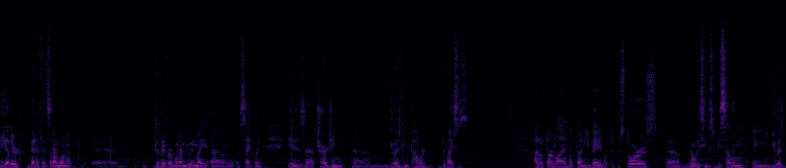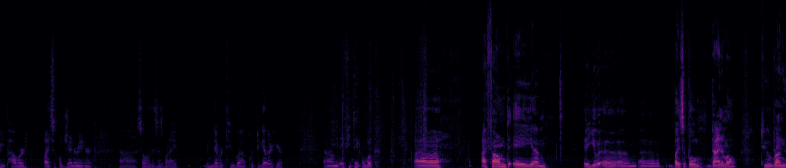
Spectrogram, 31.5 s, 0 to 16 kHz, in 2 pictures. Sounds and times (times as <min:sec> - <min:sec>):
Speech: 0:00.0 - 0:09.4, 0:10.6 - 0:21.4, 0:22.2 - 0:23.4, 0:24.0 - 0:24.6, 0:25.3 - 0:26.7, 0:27.4 - 0:31.4.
